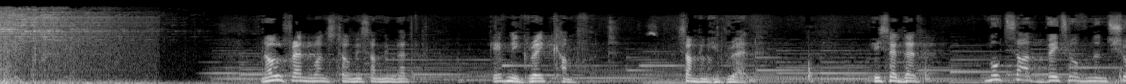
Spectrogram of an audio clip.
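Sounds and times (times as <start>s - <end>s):
glass shattering: 0.0s - 2.0s
speech: 2.6s - 4.3s, 4.9s - 6.0s, 6.8s - 7.7s, 8.7s - 11.2s.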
